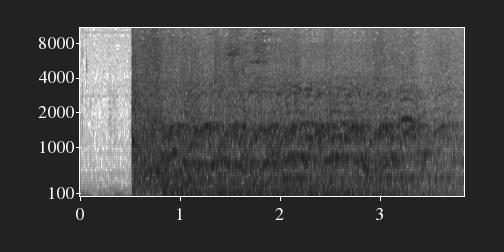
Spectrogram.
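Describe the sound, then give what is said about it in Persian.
A fire engine siren wails loudly after a brief quiet start, its pitch rising and falling in steady sweeps over a dense rumble of traffic or engine noise, as the fire engine comes to put out a fire at the COVID-19 hospital in Ghor province after a gas heater explosion. “صدای موتری آتش فشانی است که برای مهار آتش سوزی به محل این رویداد آمده است.”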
